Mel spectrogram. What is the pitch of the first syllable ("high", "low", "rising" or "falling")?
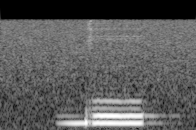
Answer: high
